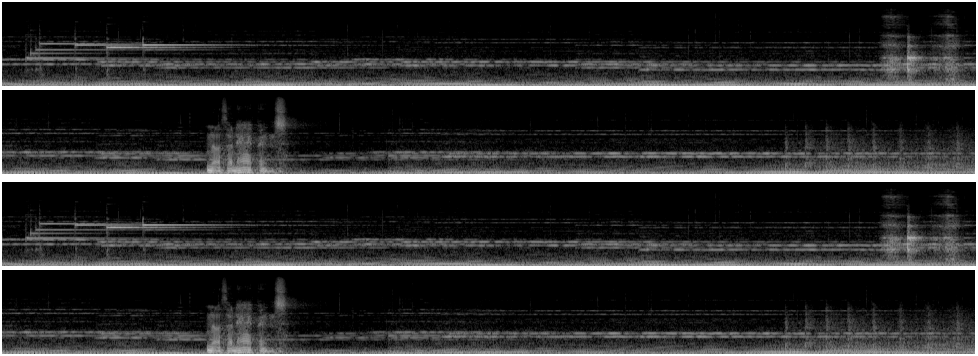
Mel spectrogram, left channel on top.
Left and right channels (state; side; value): identical; both; correlation 1.00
